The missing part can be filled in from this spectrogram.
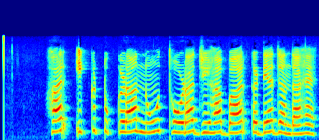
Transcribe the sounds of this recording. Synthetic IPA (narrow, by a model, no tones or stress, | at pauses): həɾɪkʈʊkɽaːnũːt̪ʰoːɽaːd͡ʒɪɦaːbaːɾkəɖɪjaːd͡ʒãːnd̪aːɦɛː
